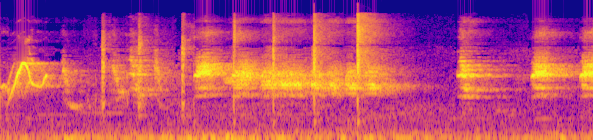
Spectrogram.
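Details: White-rumped shama, captive, giving aggressive crackling song to provoke rivals: a swooping whistle opens, then a buzzy, crackling high chatter broken by sharp clicks, with short harsh bursts near the end.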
